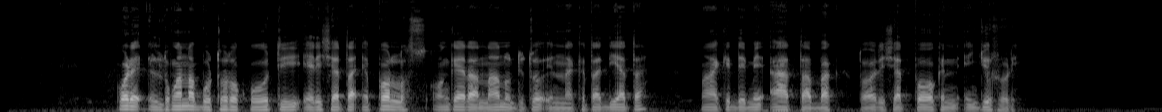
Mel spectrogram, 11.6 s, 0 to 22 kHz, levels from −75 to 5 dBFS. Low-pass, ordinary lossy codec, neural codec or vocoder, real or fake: none; none; none; real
